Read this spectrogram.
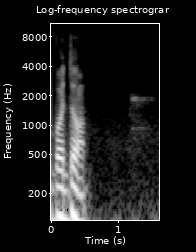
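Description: A man speaks close by, calmly.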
